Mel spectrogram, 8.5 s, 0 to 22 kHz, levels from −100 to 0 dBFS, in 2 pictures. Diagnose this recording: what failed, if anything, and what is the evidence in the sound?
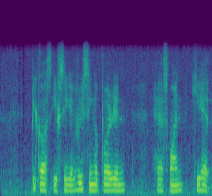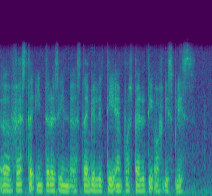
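Network stage, repeated packet loss (robotic sound): from 0.35 to 0.55 s, five dropouts, the longest 27 ms, leave about half that stretch concealed. Each hole is filled by extending the previous sound, so the audio turns choppy with pieces missing. The waveform shows repeated copied cycles; the spectrogram shows frozen, striped harmonics.

Network stage, short concealed packet loss: two pairs of back-to-back 20 ms holes, at 5.57 to 5.65 s and 7.09 to 7.16 s, were patched from the preceding sound and blended back in. Each pair is a brief smear. On the spectrogram, the patched audio smears for about 40 ms, below the Opus codec's 8 kHz ceiling.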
